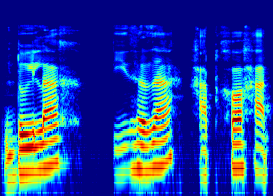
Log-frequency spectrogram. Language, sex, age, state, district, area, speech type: Assamese, male, 30-45, Assam, Dibrugarh, rural, spontaneous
